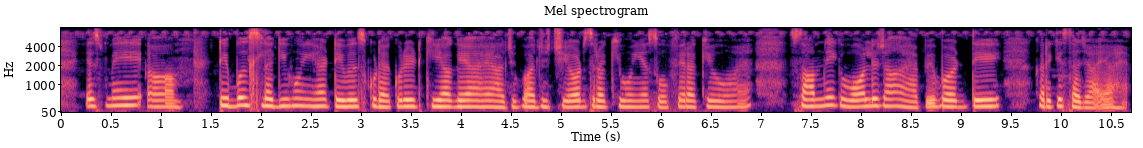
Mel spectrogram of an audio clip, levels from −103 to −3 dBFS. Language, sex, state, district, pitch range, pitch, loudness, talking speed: Hindi, female, Bihar, Sitamarhi, 215-245 Hz, 230 Hz, -21 LUFS, 180 wpm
